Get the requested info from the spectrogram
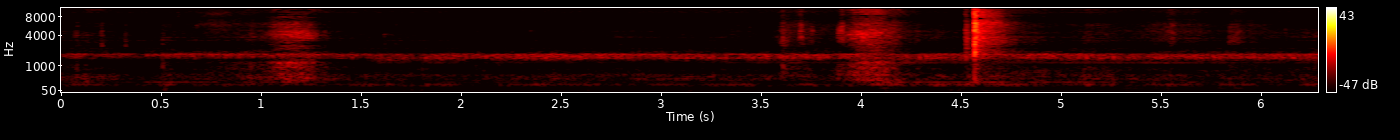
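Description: Two short breaths out through the nose, about a second in and about four seconds in, with a sharp click soon after the second, over a steady room hum.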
